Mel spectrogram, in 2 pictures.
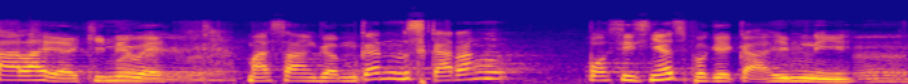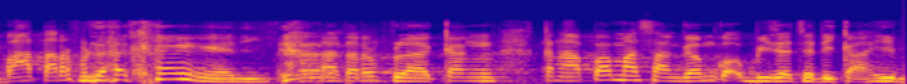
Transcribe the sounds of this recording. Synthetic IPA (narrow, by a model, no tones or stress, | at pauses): salahjakiniwemasaŋɡamkansə̥kaɾaŋ | posisiɲasəb̥a̤ɡejkaɦɪmnɪlat̪arb̥lakʰaŋɡailat̪arb̥əlakaŋkənapamasaŋɡamkɔʔbisḁd͡ʒ̥a̤dikaɦɪm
